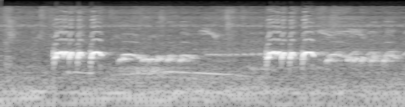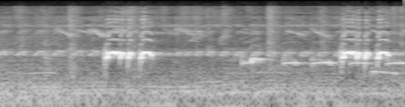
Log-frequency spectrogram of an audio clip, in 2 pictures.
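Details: Local zebra dove in vigorous song, valued as a lure and teacher for other birds. Four crisp bursts of rapid ringing notes come roughly every two and a half seconds, with fainter lower cooing between them.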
